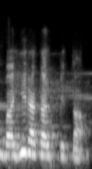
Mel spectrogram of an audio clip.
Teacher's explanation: when the visarga at the end of bahi, it combines with akalpita, it becomes a rakara, a repa.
